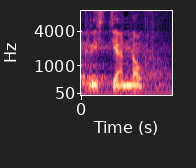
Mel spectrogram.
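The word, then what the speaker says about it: χριστιανός: Cristiano, del griego cristianov, con acento en la última, o bueno, en la única.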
